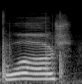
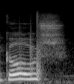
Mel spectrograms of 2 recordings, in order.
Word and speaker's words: gouache: Michelle said gouache, and it's actually gauche, or whatever.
